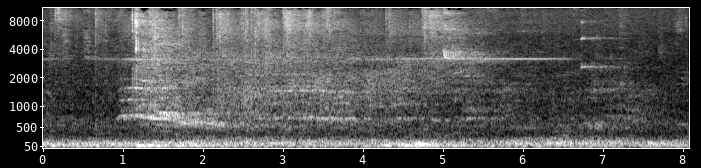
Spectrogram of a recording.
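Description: Ambience of an indoor fencing hall: irregular low thuds of fencers' footwork on the piste, with a murmur of voices in the big hall, strongest about a second in.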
